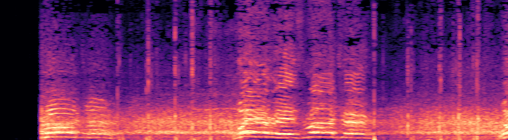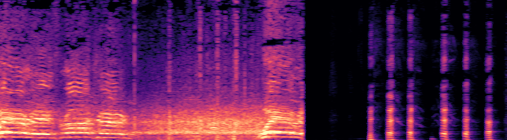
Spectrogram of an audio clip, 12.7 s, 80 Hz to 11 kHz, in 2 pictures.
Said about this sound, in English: It's the New England Patriots crowd at Gillette Stadium wondering where is Roger Goodell in the wake of the Patriots 36-17 drubbing of the Pittsburgh Steelers in the AFC Championship game that allows the Patriots to advance to Super Bowl 51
